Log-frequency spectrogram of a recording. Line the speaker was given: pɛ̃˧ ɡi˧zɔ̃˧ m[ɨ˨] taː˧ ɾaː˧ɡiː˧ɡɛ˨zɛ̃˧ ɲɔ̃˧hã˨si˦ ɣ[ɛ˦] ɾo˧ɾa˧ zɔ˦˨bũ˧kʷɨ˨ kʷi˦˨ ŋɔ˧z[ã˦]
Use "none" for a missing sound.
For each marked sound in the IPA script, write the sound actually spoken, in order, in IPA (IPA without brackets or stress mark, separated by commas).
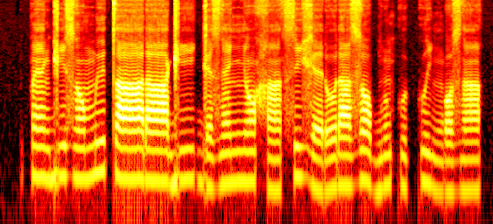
ɨ˦, ɛ˨, ã˦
